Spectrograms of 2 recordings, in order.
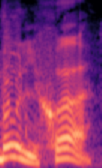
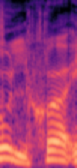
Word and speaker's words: Mullsjö: Men jag blev lite sur på Patrik Westberg och här tycker jag att vi ska ha upprättelse för den fina orten Mullsjö. Den heter Mullsjö, ingenting annat. Den heter inte... Ja, han hade en betoning på det som var väldigt skev.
